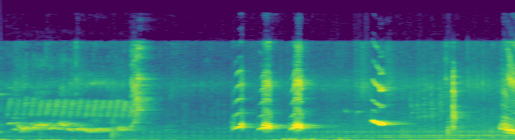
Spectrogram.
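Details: White-rumped shama responding to a lure recording: a buzzy trill followed by sharp, separated whistled notes and rising chips, with low rumbling background.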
